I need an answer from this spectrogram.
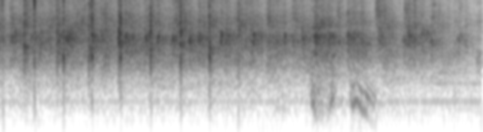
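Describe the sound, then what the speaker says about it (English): An audience at a Las Vegas police department's Asian American Pacific Islander Alliance meeting gives a round of applause for cultural performance participants, steady mid-distance clapping with a few sharper claps and faint voices. "So I'd like to give another round of applause to all the participants tonight"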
